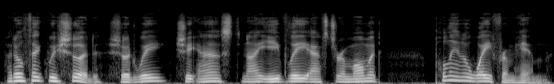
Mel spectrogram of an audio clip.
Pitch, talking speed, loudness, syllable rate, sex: 130 Hz, 185 wpm, -18 LUFS, 5.0 syllables/s, male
